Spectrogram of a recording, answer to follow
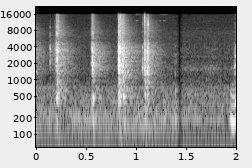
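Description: Thin plastic wrapper of an individually wrapped cheese slice crinkling as it is peeled open, in a handful of short, sharp crackles.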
